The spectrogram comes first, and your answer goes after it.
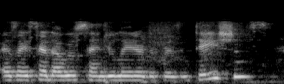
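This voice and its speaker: A woman moderating a webinar, briskly handing over to the next presenter. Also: medium pitch, expressive, darkish tone, slight background noise. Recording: roomy, dull webinar audio.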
